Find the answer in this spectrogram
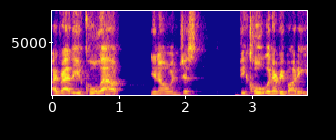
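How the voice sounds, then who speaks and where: The speaker is a man with a strong New York accent. His pitch runs fairly high. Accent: thick New York. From New York, Long Island. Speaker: YouTuber, live streamer. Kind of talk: casual live stream chat. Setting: driving in a car.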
